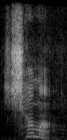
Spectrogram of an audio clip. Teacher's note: अक्ष कंठ प्लस मूर्धा से होता है।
